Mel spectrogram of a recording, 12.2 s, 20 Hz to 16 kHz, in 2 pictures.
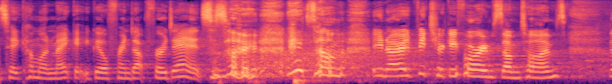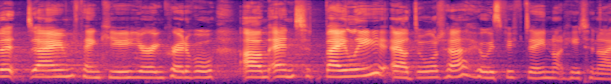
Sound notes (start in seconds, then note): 2.1 laughter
